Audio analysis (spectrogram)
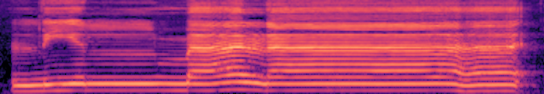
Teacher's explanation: Lihat fathah berdiri ni mad thbi'i bertemu hamzah dalam satu kata. Nah, ini panjangkan lamnya empat harakat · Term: mad wajib muttasil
